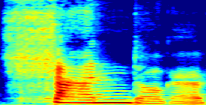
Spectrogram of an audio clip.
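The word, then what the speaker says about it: Llandoger: land auger trowel but it's spelled like the way that welsh names are spelled like with the llan at the beginning so it should be shan dogger but you know it's in england i don't mind do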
